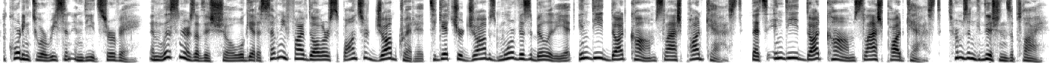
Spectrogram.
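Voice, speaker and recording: A man delivers a scripted ad read with a smooth selling tone. His pitch moves a lot and sits a bit high. The sound is dry and close. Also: big pitch swings, moderate pace, hardly any pauses, a little mellow, no echo. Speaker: ad announcer. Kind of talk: read advertisement.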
